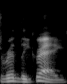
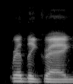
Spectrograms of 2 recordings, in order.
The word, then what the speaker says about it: Ridly Greig: So I'm on YouTube, I'm looking up ESPN highlights, and sure enough, it's Ridly Greig. So, hey, much to do about nothing, even though it's spelled all funny, Ridly Greig.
